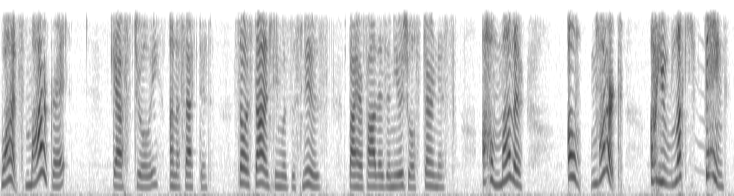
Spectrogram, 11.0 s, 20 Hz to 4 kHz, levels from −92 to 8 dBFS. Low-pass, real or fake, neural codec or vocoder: 3.6 kHz; real; none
